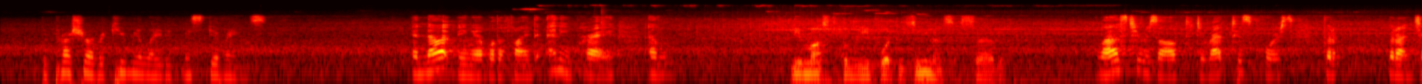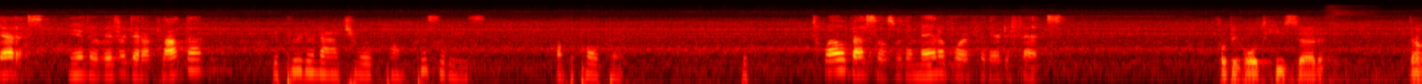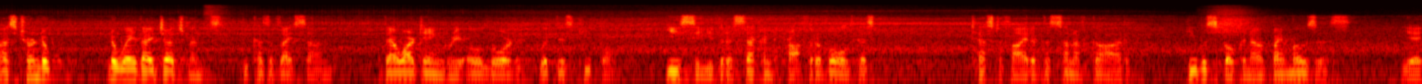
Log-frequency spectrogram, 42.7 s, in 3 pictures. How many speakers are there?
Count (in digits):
3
